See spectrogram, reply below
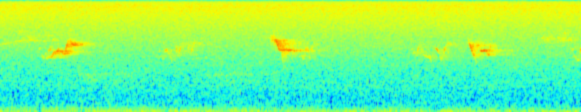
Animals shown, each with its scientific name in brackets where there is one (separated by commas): Blue-headed Vireo (Vireo solitarius), Red-eyed Vireo (Vireo olivaceus), Song Sparrow (Melospiza melodia), Eastern Wood-Pewee (Contopus virens)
